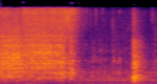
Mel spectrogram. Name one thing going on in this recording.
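Dry pasta rattles as it pours into a metal pot.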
